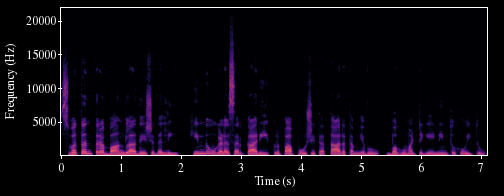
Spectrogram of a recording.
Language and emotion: Kannada, neutral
